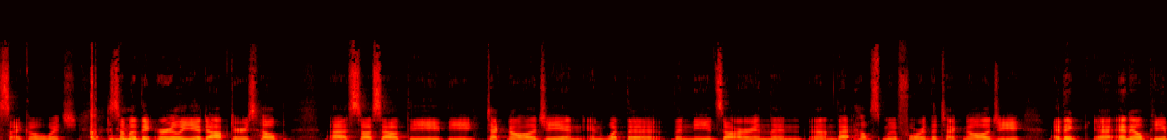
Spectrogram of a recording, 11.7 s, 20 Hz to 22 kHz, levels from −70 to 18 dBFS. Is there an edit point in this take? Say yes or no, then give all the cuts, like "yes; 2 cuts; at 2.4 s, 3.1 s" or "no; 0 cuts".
no; 0 cuts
